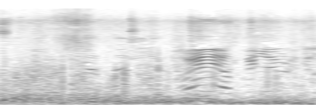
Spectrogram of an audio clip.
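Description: Strong wind buffeting the microphone, a steady low rumble, with a voice calling out briefly a little after the first second.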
